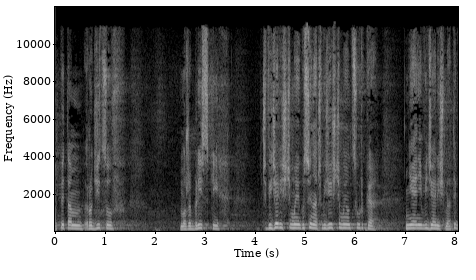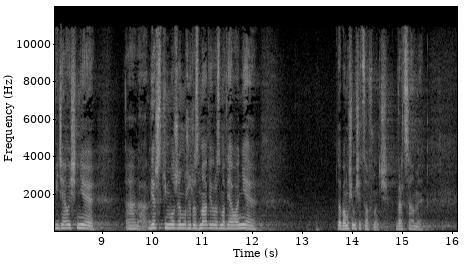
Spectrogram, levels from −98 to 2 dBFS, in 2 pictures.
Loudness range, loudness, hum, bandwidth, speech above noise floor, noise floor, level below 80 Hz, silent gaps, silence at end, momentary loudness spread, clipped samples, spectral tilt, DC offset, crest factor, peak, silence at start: 6 LU; -34 LUFS; none; 11.5 kHz; 32 dB; -66 dBFS; -78 dBFS; none; 0.05 s; 17 LU; under 0.1%; -4 dB/octave; under 0.1%; 18 dB; -18 dBFS; 0 s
